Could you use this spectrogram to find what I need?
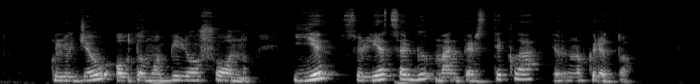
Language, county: Lithuanian, Marijampolė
